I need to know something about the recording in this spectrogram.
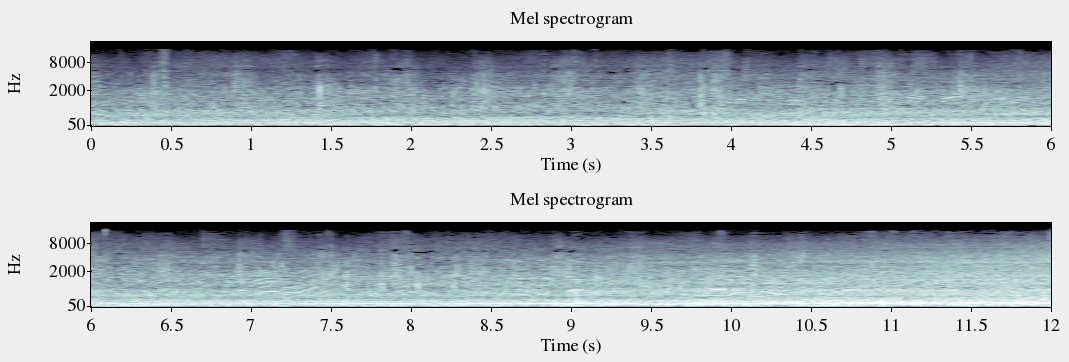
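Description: A steady low rumble that grows gradually louder, with faint soft ticks on top.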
